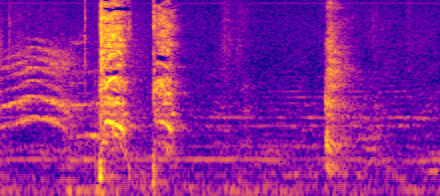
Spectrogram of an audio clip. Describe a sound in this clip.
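A man coughs into his hand.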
